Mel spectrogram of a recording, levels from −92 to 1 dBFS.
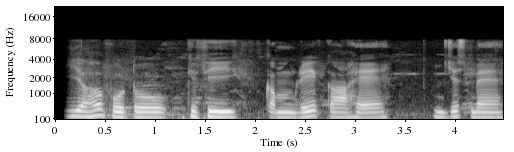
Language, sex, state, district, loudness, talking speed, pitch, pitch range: Hindi, male, Haryana, Charkhi Dadri, -15 LUFS, 95 wpm, 135 Hz, 130-145 Hz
